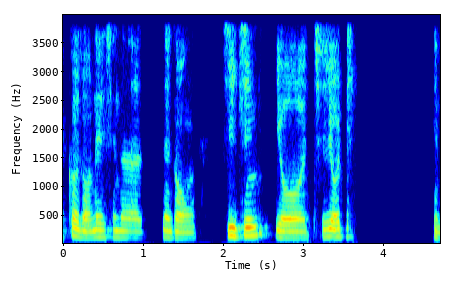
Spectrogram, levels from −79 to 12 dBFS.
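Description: It's a speech recording over a narrowband call line with nothing above 4 kHz. From 2.88 to 3.56 s there's a repeated stall, or stutter: five short gaps, the longest 67 ms, patched by stretching the last sound, so it drags without losing anything. Then from 3.62 to 4.65 s there's a call audio freeze, about a second of filled time, mostly silence, likely from packets held up and the jitter buffer running dry before the sound picks up where it left off.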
